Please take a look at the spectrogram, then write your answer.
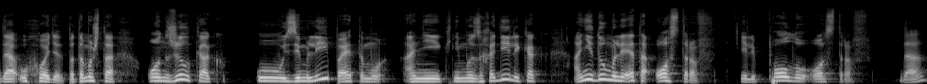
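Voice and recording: With few pauses and a moderate pace, the speaker uses lively intonation and a slightly mellow tone. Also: man, fairly high pitch for a man.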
